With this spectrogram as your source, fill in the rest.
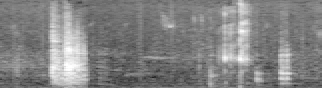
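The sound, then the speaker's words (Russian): A loud, crunchy bite of raw carrot, followed by a few quieter, irregular crunching chews with short pauses between them. “морковки хочешь? Тогда сама съем.”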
